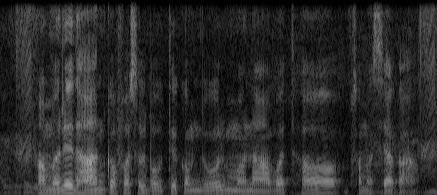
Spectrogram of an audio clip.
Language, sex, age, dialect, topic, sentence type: Bhojpuri, male, 18-24, Western, agriculture, question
